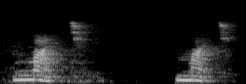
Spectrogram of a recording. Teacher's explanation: yo pronuncio la T como si yo tuviera la intención de decir la I, como si yo tuviera la intención de decir mать, pero yo no digo la I, yo solamente digo mать. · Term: el signo blando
